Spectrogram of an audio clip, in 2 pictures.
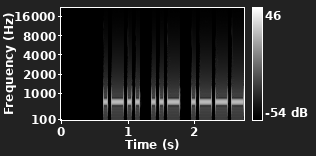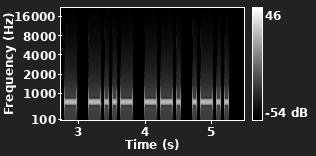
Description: Morse code, heard as a keyed tone, about 20 wpm, 700 Hz. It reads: LU1XGL
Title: DXCC-100 Call Signs - 6 Characters - Repeated 3x - 20wpm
